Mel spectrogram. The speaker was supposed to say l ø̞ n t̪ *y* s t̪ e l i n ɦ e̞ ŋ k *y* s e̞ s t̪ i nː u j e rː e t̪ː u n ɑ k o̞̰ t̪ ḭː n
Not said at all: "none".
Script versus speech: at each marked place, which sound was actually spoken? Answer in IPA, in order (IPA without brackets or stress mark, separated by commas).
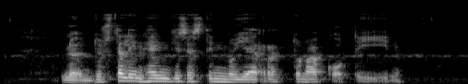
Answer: y, i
